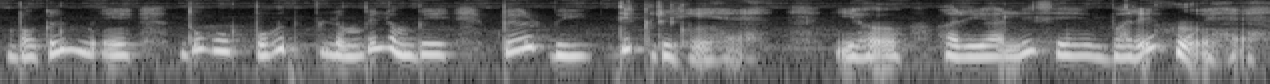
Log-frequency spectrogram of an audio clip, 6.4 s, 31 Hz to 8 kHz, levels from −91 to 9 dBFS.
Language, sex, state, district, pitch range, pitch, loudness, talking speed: Hindi, male, Chandigarh, Chandigarh, 195-255 Hz, 215 Hz, -17 LUFS, 160 wpm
